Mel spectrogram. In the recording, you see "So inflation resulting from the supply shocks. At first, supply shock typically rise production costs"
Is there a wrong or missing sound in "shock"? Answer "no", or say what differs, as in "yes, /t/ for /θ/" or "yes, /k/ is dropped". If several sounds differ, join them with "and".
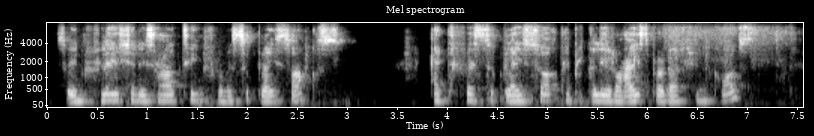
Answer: yes, /s/ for /ʃ/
